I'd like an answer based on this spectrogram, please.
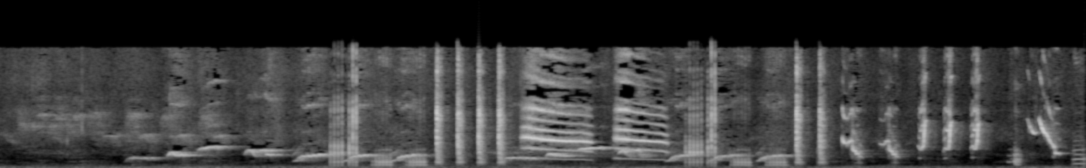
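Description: Common myna singing: a varied run of rising whistled notes, sharp clicks and fast rattling trills, starting about a second in.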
